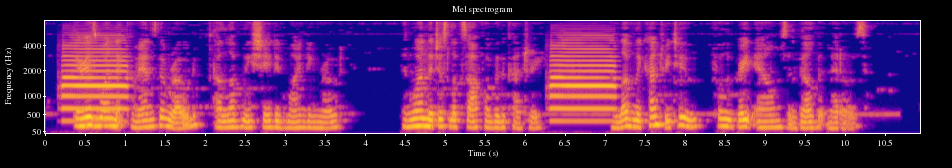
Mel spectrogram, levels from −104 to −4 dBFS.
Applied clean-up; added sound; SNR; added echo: none; Wind instrument, woodwind instrument; -3 dB; none.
